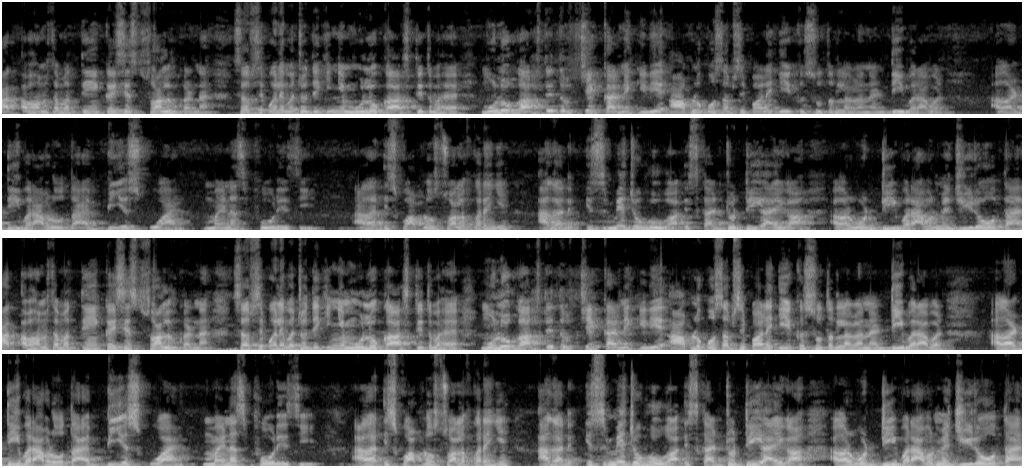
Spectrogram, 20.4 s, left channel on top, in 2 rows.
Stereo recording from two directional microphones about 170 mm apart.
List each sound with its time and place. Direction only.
0.0 s speech: 15° right (ahead or behind)
6.9 s speech: 30° right (ahead or behind)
